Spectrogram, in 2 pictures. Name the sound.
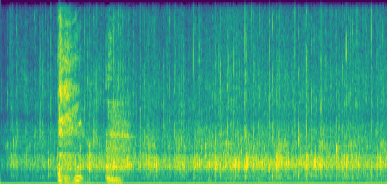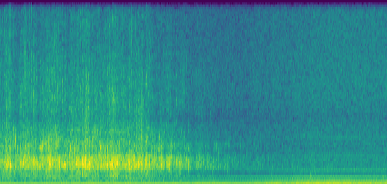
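strong audience applause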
